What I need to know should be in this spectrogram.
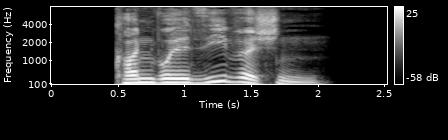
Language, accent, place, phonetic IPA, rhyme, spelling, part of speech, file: German, Germany, Berlin, [ˌkɔnvʊlˈziːvɪʃn̩], -iːvɪʃn̩, konvulsivischen, adjective, De-konvulsivischen.ogg
- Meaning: inflection of konvulsivisch: 1. strong genitive masculine/neuter singular 2. weak/mixed genitive/dative all-gender singular 3. strong/weak/mixed accusative masculine singular 4. strong dative plural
